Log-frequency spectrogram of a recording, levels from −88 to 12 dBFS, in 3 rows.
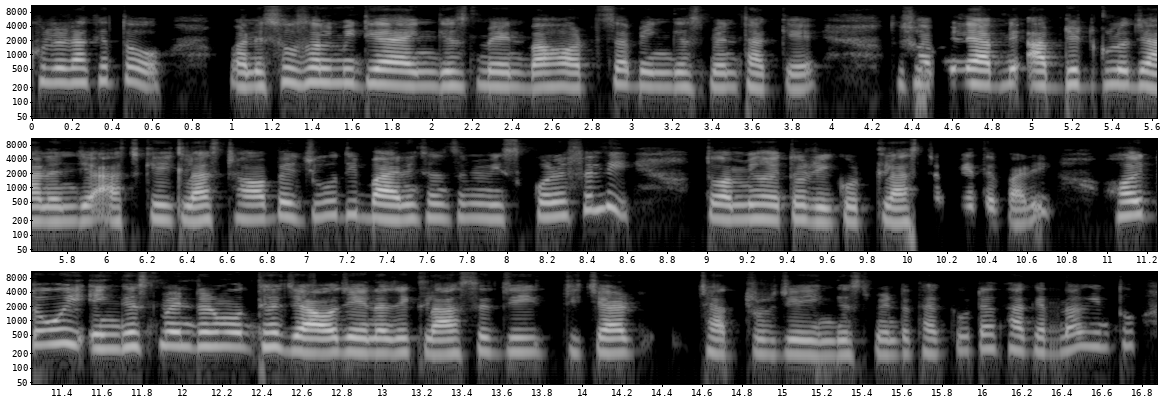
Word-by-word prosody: খুলে 265 -2 -1
রাখে 265 +2 0
তো - - +1 0.5
মানে 215 0 +1
সোশ্যাল 265 0 +2
মিডিয়া 250 -1 +4
এনগেজমেন্ট 220 -1 -2
বা 205 - +6
WhatsApp 210 +3 -1
এনগেজমেন্ট 210 -1 -4
থাকে। 195 0 -5 0.4
তো - - -28
সব 235 - 0
মিলিয়ে 250 -1 +7
আপনি 250 +2 -2
আপডেট 230 +1 -1
গুলো 240 -1 +2
জানেন 195 -1 +4
যে 210 - +3
আজকে 200 +4 -9
এই - - -9
ক্লাসটা 210 +3 +1
হবে। 220 +3 +1
যদি 265 +2 -6
বাই 225 -2 +9
এনি 220 - -1
চান্স 230 -1 -4
আমি 230 - -6
মিস 220 - -10
করে 245 +1 +1
ফেলি 350 +2 -1 0.4
তো - - -12
আমি 220 - -2
হয়তো 215 0 0
রেকর্ড 190 0 -4
ক্লাসটা 190 0 -1
পেতে 205 -2 -7
পারি 395 - -4 0.4
হয়তো 265 +3 +2
ওই 335 - +2
এনগেজমেন্টের 285 +2 +2
মধ্যে 285 0 +1
যাওয়া 210 -1 +9
যায় 220 -1 +4
না - - +5
যে 215 - 0
ক্লাসের 205 +2 +1
যে 220 - -1 0.2
টিচার-ছাত্র 210 -1 -3 0.2
যে 200 - 0
এনগেজমেন্টটা 195 +1 -7
থাকে 205 0 -7
ওটা 255 - -6
থাকে 230 -2 -3
না 250 - -2
কিন্তু 285 +2 -12
220 Hz, 200 wpm, -23 LUFS, 205-255 Hz, 0.5 s, বাই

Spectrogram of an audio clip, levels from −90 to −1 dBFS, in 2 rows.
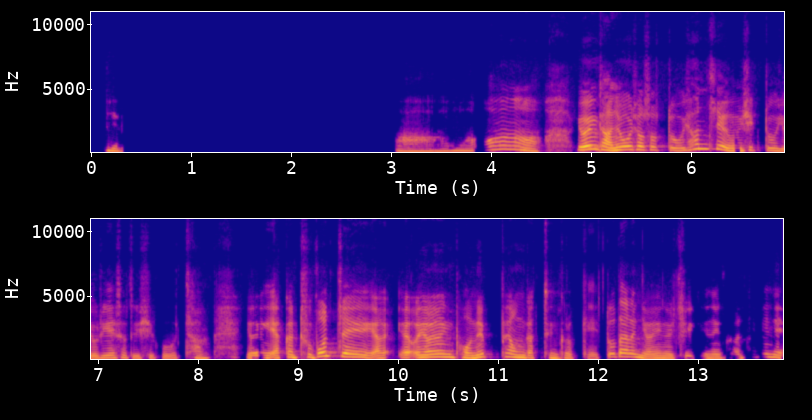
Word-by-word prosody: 네. 200 -4 -3 2.7
아. 175 -1 -9 0.5
아 265 - -2 0.4
여행 280 +5 +9
다녀오셔서 260 0 +4
또 215 -4 -2
현지의 340 0 +2
음식도 205 0 -3
요리해서 190 +3 -5
드시고 170 0 -11
참 175 -3 -9 0.4
여행 195 -1 -3
약간 205 +4 0
2 230 - -4
번째 275 - +4
여 180 - 0 0.2
여 205 +1 +2
여행 240 +2 +5
번외 215 +1 +2 0.2
편 245 -7 +3
같은 190 -2 -4
그렇게 170 +1 -11
또 255 - -2
다른 265 -5 +2
여행을 170 0 -4
즐기는 165 -1 -10
그런 165 -2 -15 0.2
팁이네요, 235 -4 -3
210 Hz, 250 characters per minute, -19 LUFS, 180-255 Hz, 2.7 s, 여행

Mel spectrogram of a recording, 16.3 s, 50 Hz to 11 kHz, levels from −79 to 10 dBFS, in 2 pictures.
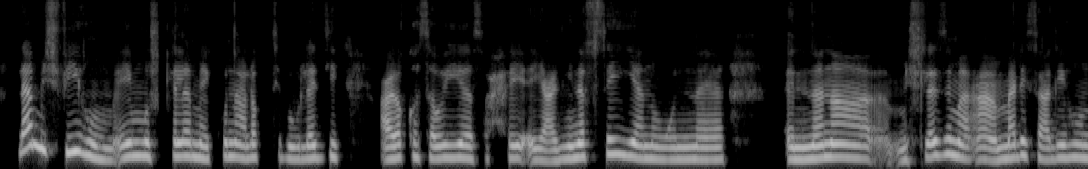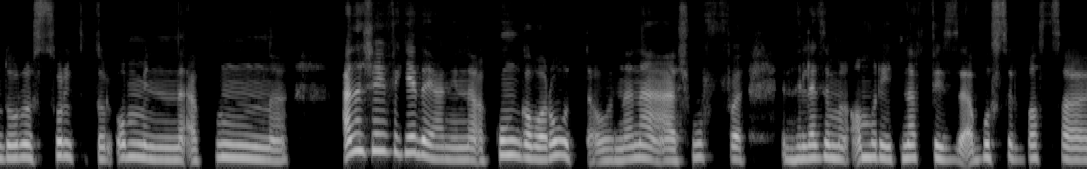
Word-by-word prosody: لا 370 +5 +4
مش 335 - 0
فيهم 245 - +2
إيه 220 - +3
المشكلة 235 0 +1
أمّا 225 -2 +2
يكون 230 +3 -2
علاقتي 215 0 -4
بولادي 205 +2 -2 0.3
علاقة 210 +4 +1
سويّة 210 0 +1
صحيّ 200 +1 -4
يعني 175 +3 0
نفسيًا 230 +1 +2
وإن 190 -1 0 0.5
إن 190 +1 +4
أنا 215 -2 +2
مش 180 +6 -8
لازم 245 +1 +3
أمارس 200 +4 0
عليهم 210 +3 0
دور 215 +1 +3
السلطة 220 0 -2
الأم 220 +3 0
إنّي 190 -2 0
أكون 220 +6 -2 0.9
أنا 290 +6 +7
شايفة 315 -2 -1
كده 285 -3 +3
يعني 195 -2 -2
إن 185 0 -2
أكون 180 +9 +1
جبروت 220 +2 +3
أو 160 +3 -4
إن 175 +1 -4
أنا 195 -4 +1
أشوف 220 +4 -6 0.4
إن 190 -1 -3
لازم 210 +1 +2
الأمر 215 +3 0
يتنفذ، 205 -1 -1
أبُص 220 +3 -1
البَصّة 210 +1 -4
210 Hz, 160 wpm, -22 LUFS, 195-225 Hz, 0.9 s, أنا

